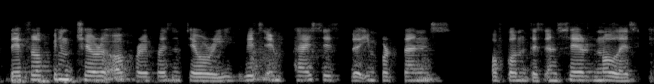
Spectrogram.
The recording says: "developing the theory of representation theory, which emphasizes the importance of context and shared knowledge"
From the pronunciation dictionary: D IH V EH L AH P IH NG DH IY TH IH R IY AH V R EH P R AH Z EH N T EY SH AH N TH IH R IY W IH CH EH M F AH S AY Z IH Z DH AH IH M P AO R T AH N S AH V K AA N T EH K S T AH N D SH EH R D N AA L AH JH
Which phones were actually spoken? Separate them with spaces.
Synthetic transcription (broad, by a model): D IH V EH L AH P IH NG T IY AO R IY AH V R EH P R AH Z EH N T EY AH R IY W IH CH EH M P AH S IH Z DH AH IH M P AO R T AH N S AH F K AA N T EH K S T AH N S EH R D N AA L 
